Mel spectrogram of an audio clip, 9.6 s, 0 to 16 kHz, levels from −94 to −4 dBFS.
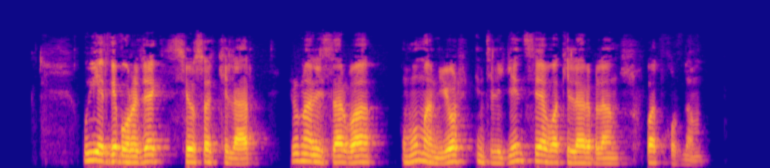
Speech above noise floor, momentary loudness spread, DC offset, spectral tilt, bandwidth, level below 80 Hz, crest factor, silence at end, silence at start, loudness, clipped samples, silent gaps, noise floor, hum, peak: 35 dB; 16 LU; under 0.1%; -6.5 dB/octave; 7.6 kHz; -56 dBFS; 16 dB; 0.85 s; 1.05 s; -16 LUFS; under 0.1%; 3.53-3.61 s; -51 dBFS; none; -2 dBFS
